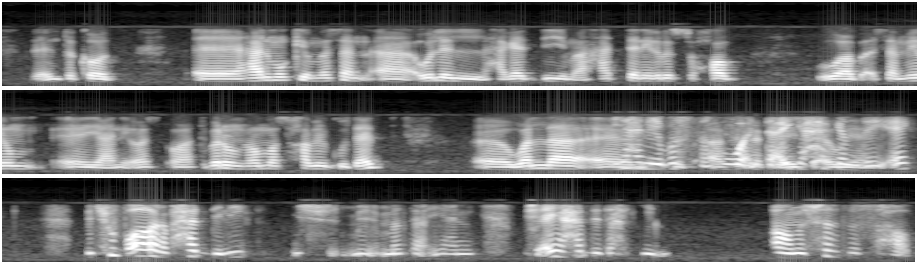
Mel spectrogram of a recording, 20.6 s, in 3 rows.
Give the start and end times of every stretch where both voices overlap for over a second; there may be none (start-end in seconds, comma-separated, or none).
11.4-13.5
